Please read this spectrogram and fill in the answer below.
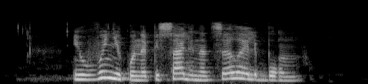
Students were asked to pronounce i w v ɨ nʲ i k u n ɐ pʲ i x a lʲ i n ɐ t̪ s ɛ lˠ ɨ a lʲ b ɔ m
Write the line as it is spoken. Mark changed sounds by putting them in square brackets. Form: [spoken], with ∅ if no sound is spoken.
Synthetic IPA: i w v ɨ nʲ i k u n ɐ pʲ i [s] a lʲ i n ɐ t̪ s ɛ lˠ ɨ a lʲ b ɔ m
